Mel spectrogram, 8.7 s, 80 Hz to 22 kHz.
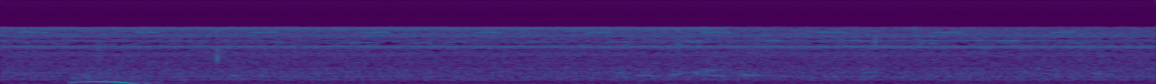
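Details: Lion contact calling in the evening at Elephant Plains Game Lodge, South Africa, May 2011: one short deep grunting roar early, then quiet with a constant hum of night insects.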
